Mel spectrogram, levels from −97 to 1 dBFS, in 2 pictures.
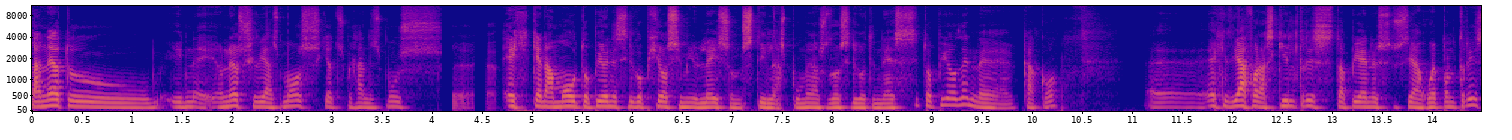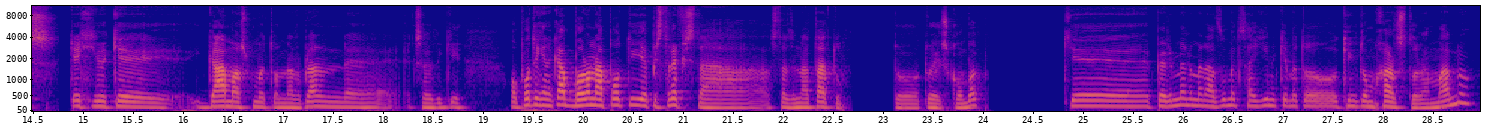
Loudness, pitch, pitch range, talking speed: -38 LUFS, 155 Hz, 135-175 Hz, 170 wpm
